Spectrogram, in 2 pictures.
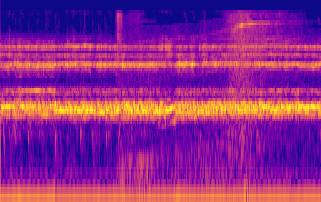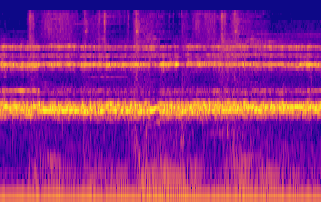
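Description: Steady electronic game music plays throughout.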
